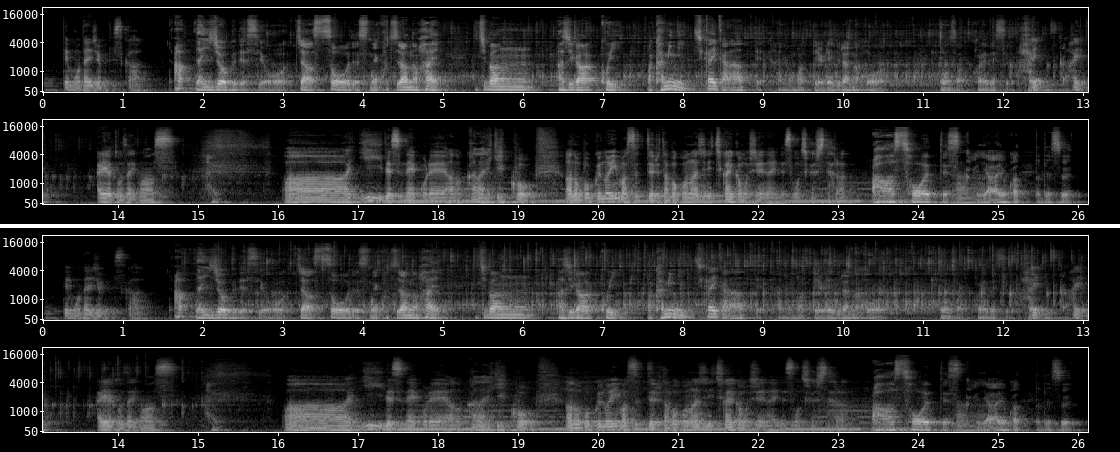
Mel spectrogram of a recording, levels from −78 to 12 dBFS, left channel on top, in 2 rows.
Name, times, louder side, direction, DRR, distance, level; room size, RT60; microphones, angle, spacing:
voice 1, 0.2-1.2 10.0-10.2 12.2-12.5 12.8-13.0 13.7-14.7 15.0-23.1 24.4-24.9, left 2 dB, 60° left, 1.7 m, -26 dB
voice 2, 1.6-7.3 7.5-10.5 11.2-12.5 15.1-15.3 23.4-25.9, left 2 dB, 30° left, 0.8 m, -23 dB
sound 1, 1.7-15.2, right 3 dB, 45° right, 3.7 m, -40 dB
sound 2, 16.3-24.1, right 1 dB, 65° right, 1.1 m, -34 dB
19.0 x 8.8 x 4.7 m
head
